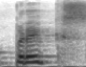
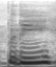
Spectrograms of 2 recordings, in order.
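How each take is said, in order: First: The word ends with a 'ks' sound. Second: The word ends on a plain vowel. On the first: The speaker calls it wrong. "इसको प्रिक्स नहीं बोलते हैं" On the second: The speaker calls it right. "इसको grand प्री ही बोलते हैं"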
